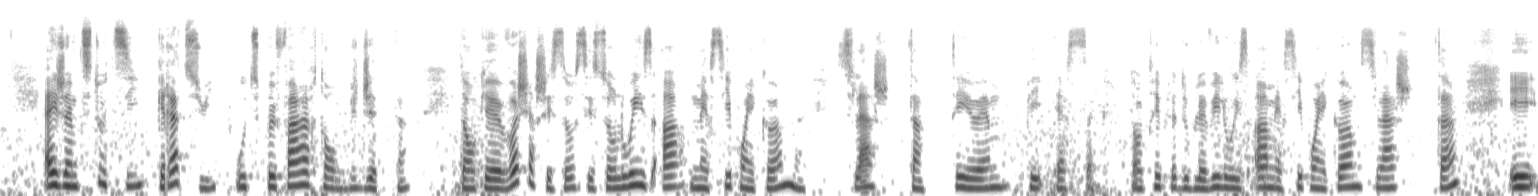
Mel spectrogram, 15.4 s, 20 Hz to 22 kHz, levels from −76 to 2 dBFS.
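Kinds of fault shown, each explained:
Overdone noise removal: the denoiser's cranked way too hard, so the gaps go near-silent with little twinkly specks.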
